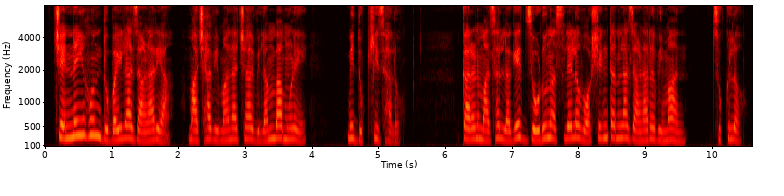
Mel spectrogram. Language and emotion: Marathi, sad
